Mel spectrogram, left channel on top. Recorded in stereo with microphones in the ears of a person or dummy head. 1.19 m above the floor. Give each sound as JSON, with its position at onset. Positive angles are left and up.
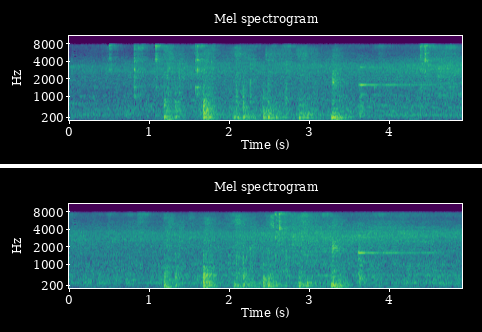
{"t": 1.2, "sound": "footsteps", "side_deg": 15, "distance_m": 3.5}
{"t": 3.6, "sound": "a piano", "side_deg": -70, "distance_m": 4.0}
